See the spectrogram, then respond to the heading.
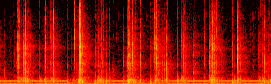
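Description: Long acrylic nails scratch a solid blue bar of soap lying on black fabric beside a pile of shavings. The result is repeated dry, crinkly scraping bursts with bright edges, while a faint steady tone runs underneath.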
